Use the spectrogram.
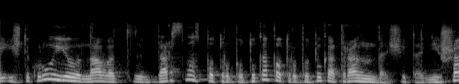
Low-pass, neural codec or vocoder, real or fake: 7.2 kHz; vocoder, 44.1 kHz, 128 mel bands, Pupu-Vocoder; fake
